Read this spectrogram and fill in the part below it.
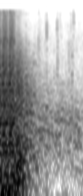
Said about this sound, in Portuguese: Tô levando tiro aqui, cara.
